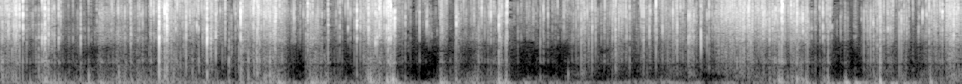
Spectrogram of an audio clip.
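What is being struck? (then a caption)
Round ornament ball covered in small tube beads. A palm-sized round ornament ball covered in small red and gold bugle tube beads is cupped in both hands and scratched with long acrylic nails close to the microphone. The result is a dense, bright, crackly scratching and crunching made of many quick overlapping ticks. The ticks rise and fall in loudness, with a few louder bursts.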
